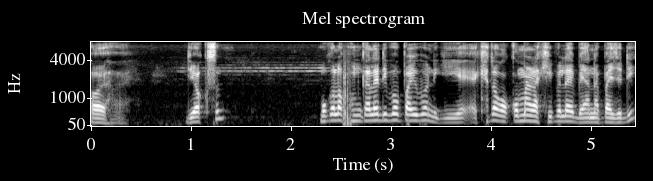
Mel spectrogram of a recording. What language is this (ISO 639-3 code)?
asm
